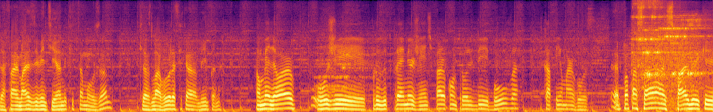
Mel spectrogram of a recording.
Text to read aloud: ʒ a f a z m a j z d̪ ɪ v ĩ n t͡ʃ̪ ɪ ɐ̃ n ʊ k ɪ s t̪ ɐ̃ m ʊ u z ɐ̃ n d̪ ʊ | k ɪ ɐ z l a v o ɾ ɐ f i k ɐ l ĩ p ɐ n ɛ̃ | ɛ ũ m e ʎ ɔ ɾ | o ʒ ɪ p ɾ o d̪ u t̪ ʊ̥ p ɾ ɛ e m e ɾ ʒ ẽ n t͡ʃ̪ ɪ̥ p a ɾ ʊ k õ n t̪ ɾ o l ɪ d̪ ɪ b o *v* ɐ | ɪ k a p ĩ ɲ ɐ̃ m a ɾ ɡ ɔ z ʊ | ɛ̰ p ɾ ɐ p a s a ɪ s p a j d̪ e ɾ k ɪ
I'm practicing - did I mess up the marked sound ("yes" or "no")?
no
